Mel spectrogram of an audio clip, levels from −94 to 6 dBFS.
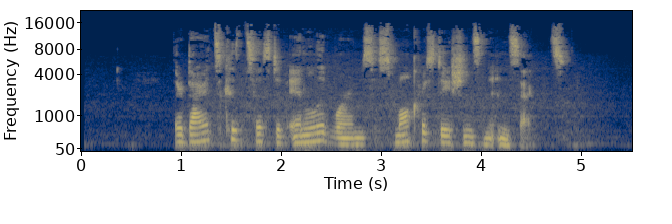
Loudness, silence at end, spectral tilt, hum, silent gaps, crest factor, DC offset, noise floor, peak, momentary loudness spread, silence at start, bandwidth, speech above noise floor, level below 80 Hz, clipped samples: -21 LUFS; 0.65 s; -3 dB/octave; none; none; 20 dB; under 0.1%; -63 dBFS; -4 dBFS; 4 LU; 0.95 s; 16 kHz; 41 dB; -60 dBFS; under 0.1%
